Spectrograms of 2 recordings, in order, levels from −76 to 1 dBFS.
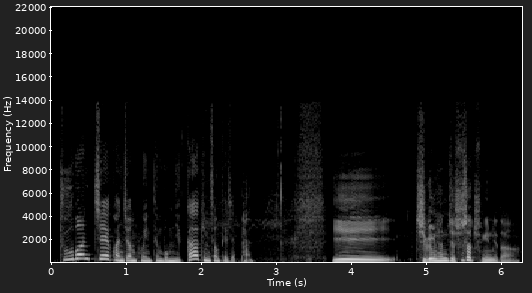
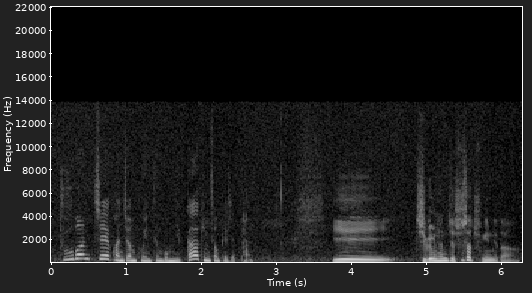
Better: first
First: none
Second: hiss; faint; throughout; 20 dB below the speech

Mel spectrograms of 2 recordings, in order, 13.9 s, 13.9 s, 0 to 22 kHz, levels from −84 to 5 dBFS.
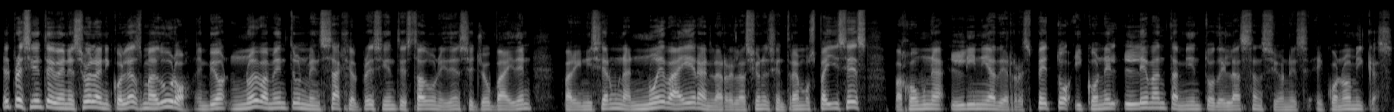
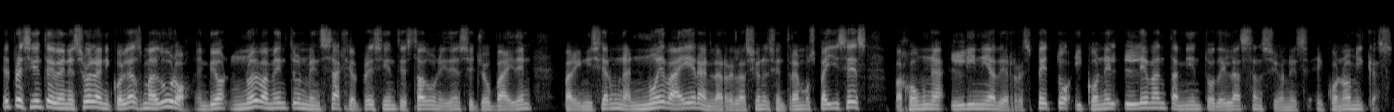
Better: first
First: none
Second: garbled, watery; slightly; nothing above 7.5 kHz

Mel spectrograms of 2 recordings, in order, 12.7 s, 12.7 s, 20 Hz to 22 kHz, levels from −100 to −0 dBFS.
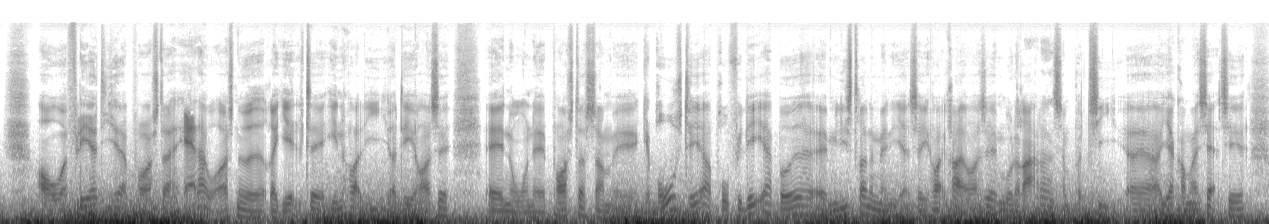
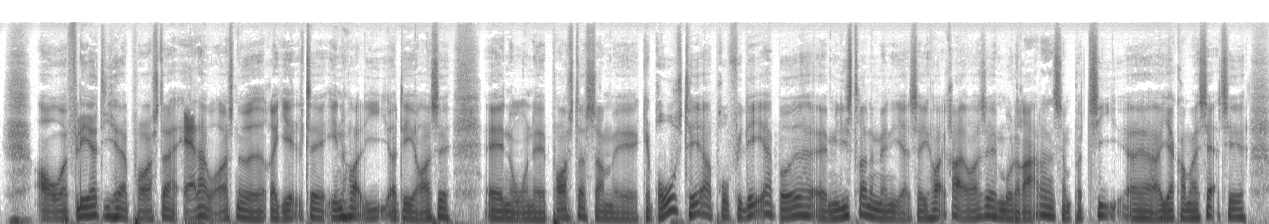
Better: second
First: low rumble; loud; throughout; 4 dB below the speech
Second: none

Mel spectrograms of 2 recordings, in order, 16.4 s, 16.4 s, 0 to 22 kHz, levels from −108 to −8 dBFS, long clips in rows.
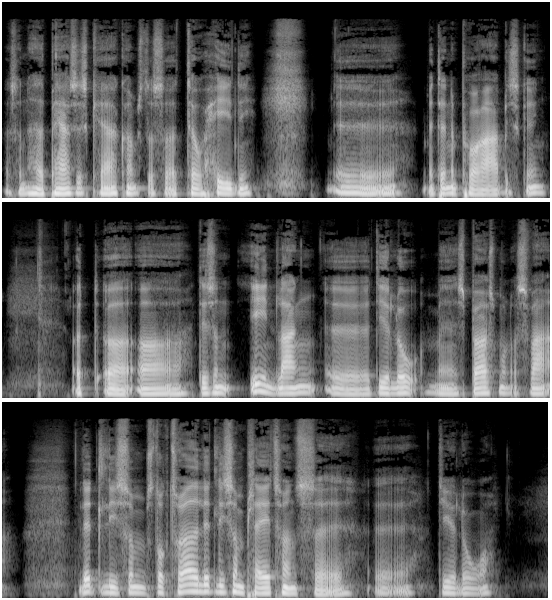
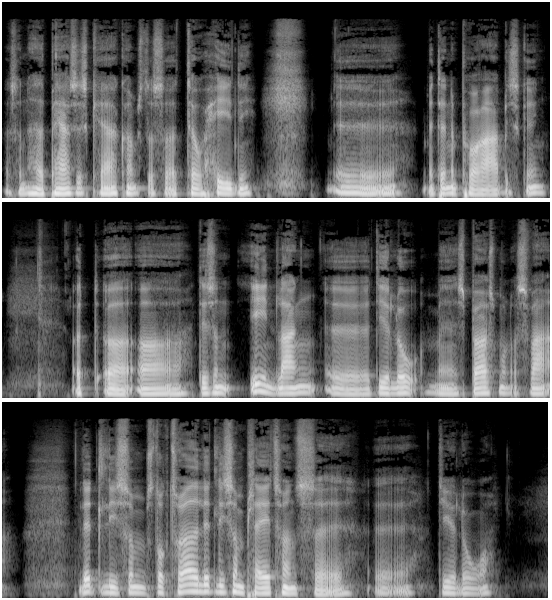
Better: neither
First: none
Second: none

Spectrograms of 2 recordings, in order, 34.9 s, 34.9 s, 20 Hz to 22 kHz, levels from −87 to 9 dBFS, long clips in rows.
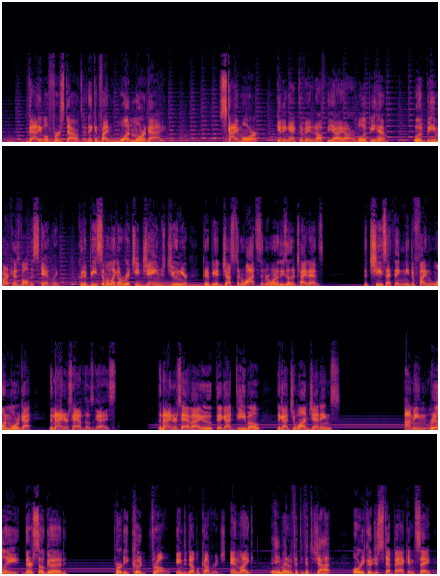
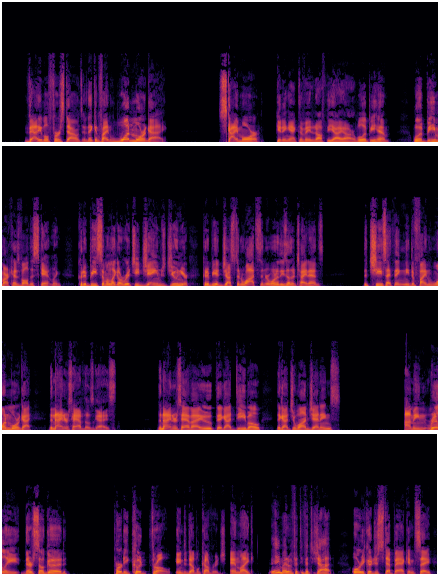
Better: second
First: background music; faint; throughout; 20 dB below the speech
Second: none

